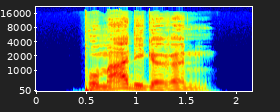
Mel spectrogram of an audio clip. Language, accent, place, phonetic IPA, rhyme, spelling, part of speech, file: German, Germany, Berlin, [poˈmaːdɪɡəʁən], -aːdɪɡəʁən, pomadigeren, adjective, De-pomadigeren.ogg
- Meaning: inflection of pomadig: 1. strong genitive masculine/neuter singular comparative degree 2. weak/mixed genitive/dative all-gender singular comparative degree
